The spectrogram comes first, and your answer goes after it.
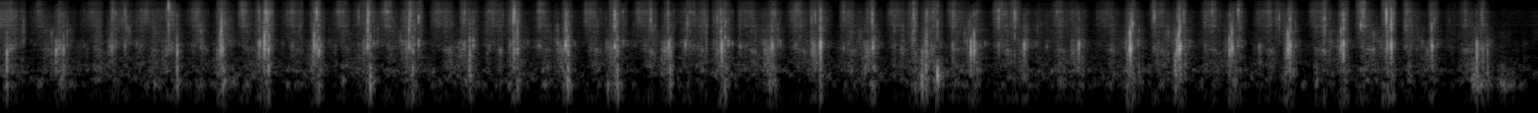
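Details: Sheltie, a Shetland Sheepdog, eating with no music added: sharp, dry crunches repeated steadily about twice a second throughout, each a brief crackling burst of chewing.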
